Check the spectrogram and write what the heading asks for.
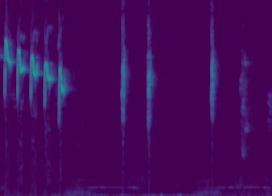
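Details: Kemade Bunga Api bird: a quick run of five piercing, very high notes, then scattered single sharp chips, over a faint steady low hum.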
